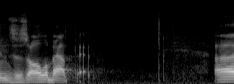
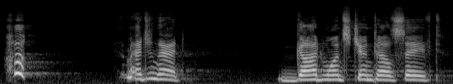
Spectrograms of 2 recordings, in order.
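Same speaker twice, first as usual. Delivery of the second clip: higher, hammed-up wonder; mock amazement; 9 semitones higher than usual. Believers react to Gentiles saved, in mock surprise. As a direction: act amazed, half joking.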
